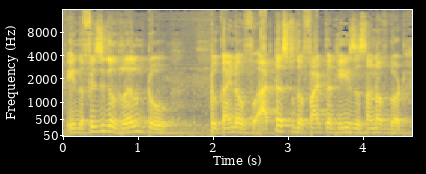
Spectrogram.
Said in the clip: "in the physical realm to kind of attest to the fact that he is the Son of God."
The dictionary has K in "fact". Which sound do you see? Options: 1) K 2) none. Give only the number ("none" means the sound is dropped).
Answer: 1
